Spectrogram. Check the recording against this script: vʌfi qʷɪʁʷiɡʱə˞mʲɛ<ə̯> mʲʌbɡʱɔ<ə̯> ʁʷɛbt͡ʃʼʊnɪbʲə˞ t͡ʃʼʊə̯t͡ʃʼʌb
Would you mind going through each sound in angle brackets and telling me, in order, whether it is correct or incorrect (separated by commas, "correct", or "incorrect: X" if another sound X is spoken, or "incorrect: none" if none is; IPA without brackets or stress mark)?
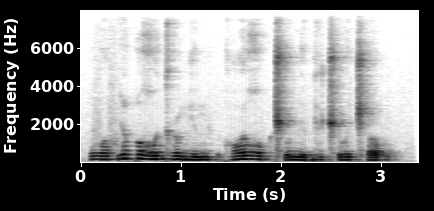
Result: incorrect: ɪ̯, correct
